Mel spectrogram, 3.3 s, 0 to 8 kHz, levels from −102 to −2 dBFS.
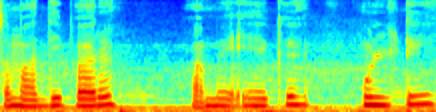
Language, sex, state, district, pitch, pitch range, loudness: Hindi, male, Bihar, Vaishali, 190 Hz, 175-210 Hz, -15 LUFS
